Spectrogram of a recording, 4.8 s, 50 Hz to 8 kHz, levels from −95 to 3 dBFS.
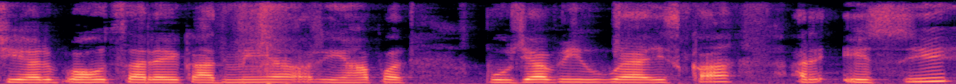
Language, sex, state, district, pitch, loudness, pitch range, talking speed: Hindi, male, Bihar, West Champaran, 245 Hz, -19 LUFS, 240-255 Hz, 215 wpm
